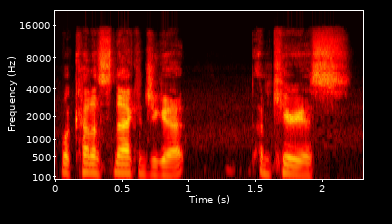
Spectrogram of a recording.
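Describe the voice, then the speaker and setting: Bright, high-voiced male streamer. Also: steady tone, fairly quick, no echo. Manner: rambling, swears casually. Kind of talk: casual gaming chat.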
